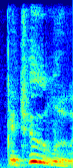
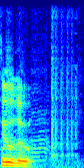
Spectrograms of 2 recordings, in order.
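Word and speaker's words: Cthulhu: HP Lovecraft is though for creating the character Kulu and I'm like I want to pun you no it's actually pronounced thulu we're just you know white didn't say cthulu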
